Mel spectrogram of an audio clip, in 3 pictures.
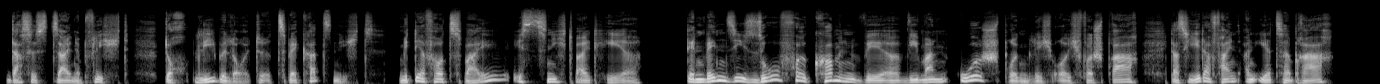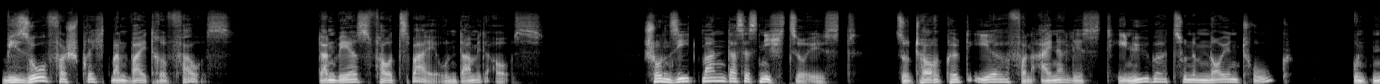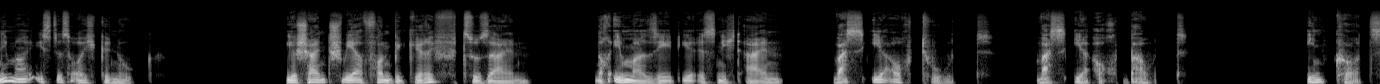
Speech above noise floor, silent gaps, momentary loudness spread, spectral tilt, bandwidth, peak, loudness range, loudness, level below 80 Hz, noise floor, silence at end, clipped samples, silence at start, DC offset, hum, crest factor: over 73 dB; 16.62-16.66 s, 19.54-19.58 s, 30.35-30.39 s, 40.30-40.34 s, 40.57-40.61 s; 14 LU; -5 dB/octave; 13.5 kHz; 0 dBFS; 5 LU; -18 LUFS; -36 dBFS; under -90 dBFS; 0 s; under 0.1%; 0.05 s; under 0.1%; none; 18 dB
